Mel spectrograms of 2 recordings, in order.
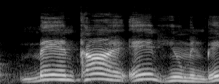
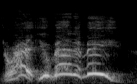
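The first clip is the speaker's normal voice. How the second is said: much higher, sing-song tease; high teasing; 14 semitones higher, 3 dB quieter than usual. Acted. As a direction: tease them, pitch jumps way up.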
